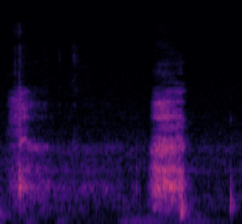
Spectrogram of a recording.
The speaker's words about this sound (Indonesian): ambil napas dulu nih biar nggak ngomel-ngomel terus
